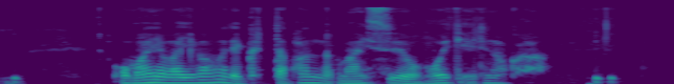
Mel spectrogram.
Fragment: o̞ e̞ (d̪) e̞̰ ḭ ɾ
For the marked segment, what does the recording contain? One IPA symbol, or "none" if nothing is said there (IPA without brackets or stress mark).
t̪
